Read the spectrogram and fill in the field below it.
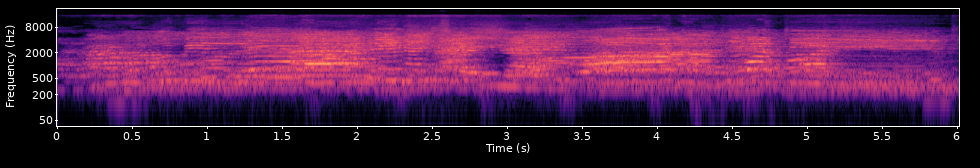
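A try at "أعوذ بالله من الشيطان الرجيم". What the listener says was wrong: मोटी है, इसको ज़्यादा लंबा नहीं करना, खड़ी ज़बर को ज़्यादा लंबा नहीं करते। अऊज़ु बिल्लाहि मिनश शैतानिर रजीम।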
